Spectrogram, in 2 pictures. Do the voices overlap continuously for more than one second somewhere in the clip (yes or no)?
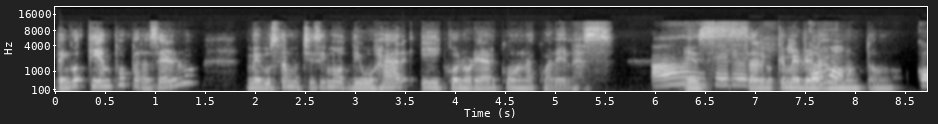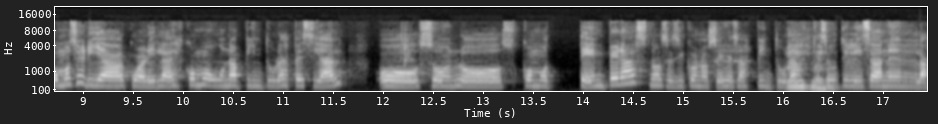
yes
